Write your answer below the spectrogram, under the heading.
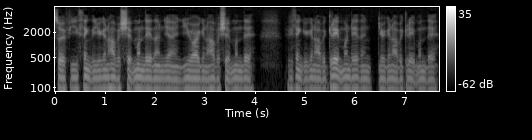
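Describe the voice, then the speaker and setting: A man with a Scottish accent speaks very fast in a very deep, low voice with flat, monotone intonation. The recording is very clean, with a silent background. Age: 30s. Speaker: podcast host. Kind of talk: casual solo monologue.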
